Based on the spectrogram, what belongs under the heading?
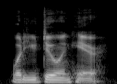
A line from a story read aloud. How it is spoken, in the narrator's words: Zevo asked flatly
